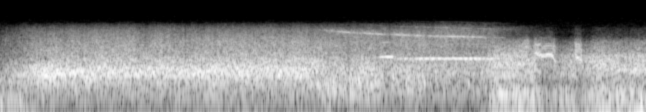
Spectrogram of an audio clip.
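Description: Jet aircraft engine running with a steady rush. Partway through, a thin turbine whine sounds and drops slightly in pitch as the aircraft passes.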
